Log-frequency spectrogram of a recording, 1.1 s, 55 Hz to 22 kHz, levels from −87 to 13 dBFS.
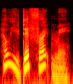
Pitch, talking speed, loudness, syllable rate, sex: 150 Hz, 270 wpm, -19 LUFS, 5.6 syllables/s, male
